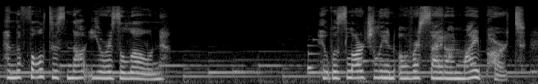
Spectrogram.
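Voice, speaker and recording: A woman acts as a young priestess who leads an army in a video game. Her voice is high, gentle yet firm, with formal, measured phrasing. Music plays behind her. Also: steady tone, close to an everyday voice. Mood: stern, composed.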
